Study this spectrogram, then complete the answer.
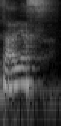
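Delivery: high, loud mock Irish accent calling a name; Irish cop hailing a familiar face, high and loud. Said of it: "You know, in the Irish accent".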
